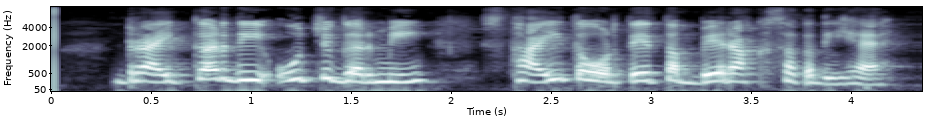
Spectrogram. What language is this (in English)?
Punjabi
